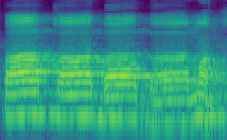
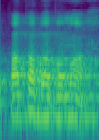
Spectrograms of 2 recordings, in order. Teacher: એ હોઠ અડીને તો જ બોલી શકો, નકર તમે બોલી શકો નહીં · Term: હોઠના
